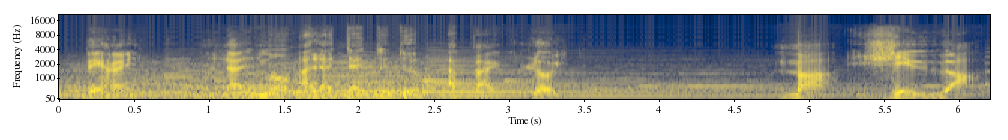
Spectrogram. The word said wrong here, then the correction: Ma Zhenhua: je le prononce bien, j'espère, Ma Zhenhua, un Chinois à la tête de Costco.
